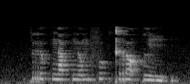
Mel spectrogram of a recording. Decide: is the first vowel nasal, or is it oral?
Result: oral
